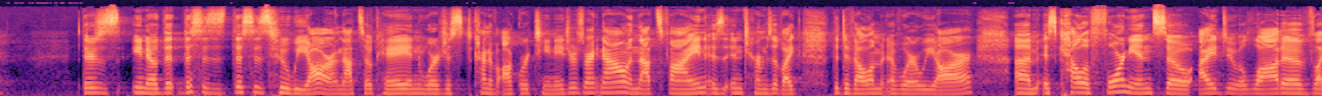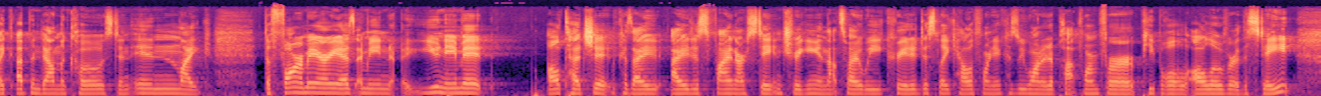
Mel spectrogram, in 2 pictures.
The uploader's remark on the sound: A audience member asks panelists for advice on how to dress as the officiant at a NorCal wedding. At the CLARA Auditorium in Midtown Sacramento.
